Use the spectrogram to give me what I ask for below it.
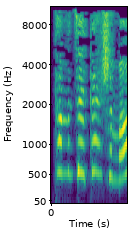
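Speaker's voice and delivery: very high, loud cub shout; little foxes crying out. Acted. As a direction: yell the question out in a little fox's high voice. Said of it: "小狐狸们大叫道". (小狐狸尖声大喊)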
